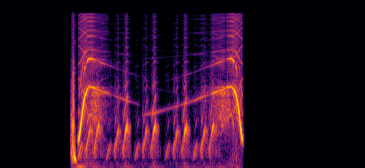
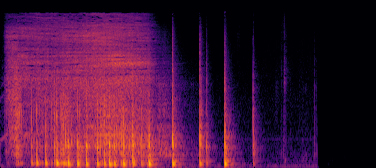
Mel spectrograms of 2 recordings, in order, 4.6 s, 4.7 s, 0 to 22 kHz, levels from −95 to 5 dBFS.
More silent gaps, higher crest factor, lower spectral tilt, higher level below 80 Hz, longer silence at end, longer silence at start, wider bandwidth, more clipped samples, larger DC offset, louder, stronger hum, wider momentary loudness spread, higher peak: neither; about the same, 18 dB vs 22 dB; second, -2 dB/octave vs -5 dB/octave; second, -50 dBFS vs -42 dBFS; about the same, 1.55 s vs 1.5 s; first, 0.9 s vs 0.05 s; about the same, 16 kHz vs 16 kHz; neither; neither; first, -13 LUFS vs -25 LUFS; neither; first, 16 LU vs 10 LU; about the same, -2 dBFS vs -4 dBFS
